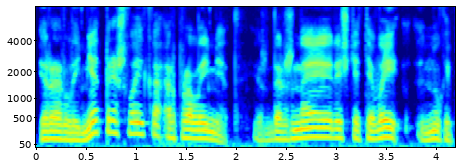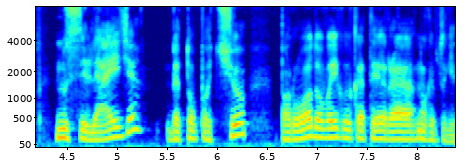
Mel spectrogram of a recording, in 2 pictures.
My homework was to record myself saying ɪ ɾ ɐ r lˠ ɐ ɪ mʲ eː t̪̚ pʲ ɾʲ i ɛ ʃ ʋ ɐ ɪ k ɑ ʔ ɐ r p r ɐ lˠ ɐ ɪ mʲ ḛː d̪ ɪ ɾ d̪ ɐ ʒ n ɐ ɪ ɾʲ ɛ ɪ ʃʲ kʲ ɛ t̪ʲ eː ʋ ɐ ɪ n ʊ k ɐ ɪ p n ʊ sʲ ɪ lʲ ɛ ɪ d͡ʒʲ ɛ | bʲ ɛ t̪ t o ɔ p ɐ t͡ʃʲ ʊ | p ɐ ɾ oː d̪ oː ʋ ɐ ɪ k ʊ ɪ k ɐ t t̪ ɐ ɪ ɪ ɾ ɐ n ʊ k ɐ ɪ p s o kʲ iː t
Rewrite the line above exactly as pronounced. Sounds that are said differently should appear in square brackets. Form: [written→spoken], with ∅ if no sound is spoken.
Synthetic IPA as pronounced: ɪ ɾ ɐ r lˠ ɐ ɪ mʲ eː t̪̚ pʲ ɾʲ i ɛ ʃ ʋ ɐ ɪ k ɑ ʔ ɐ r p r ɐ lˠ ɐ ɪ mʲ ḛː [d̪→t̪] ɪ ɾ d̪ ɐ ʒ n ɐ ɪ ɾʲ ɛ ɪ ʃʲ kʲ ɛ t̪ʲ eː ʋ ɐ ɪ n ʊ k ɐ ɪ p n ʊ sʲ ɪ lʲ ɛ ɪ d͡ʒʲ ɛ | bʲ ɛ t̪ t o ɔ p ɐ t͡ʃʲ ʊ | p ɐ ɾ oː d̪ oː ʋ ɐ ɪ k ʊ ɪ k ɐ t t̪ ɐ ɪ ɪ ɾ ɐ n ʊ k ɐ ɪ p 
